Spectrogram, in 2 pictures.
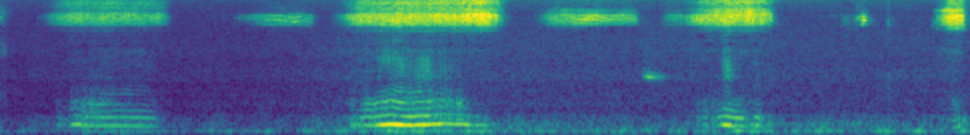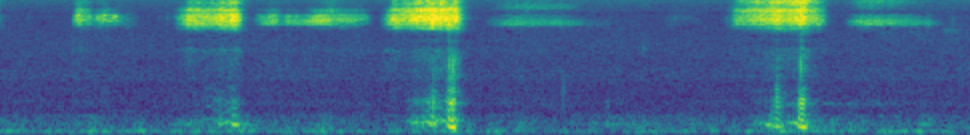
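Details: Pet cat with very bad allergies snoring quietly: soft, low rasping breaths recur every two to three seconds, some with a brief nasal whistle, over faint background hiss.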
